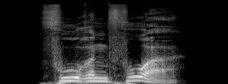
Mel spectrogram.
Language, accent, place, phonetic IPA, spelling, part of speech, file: German, Germany, Berlin, [ˌfuːʁən ˈfoːɐ̯], fuhren vor, verb, De-fuhren vor.ogg
- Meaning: first/third-person plural preterite of vorfahren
